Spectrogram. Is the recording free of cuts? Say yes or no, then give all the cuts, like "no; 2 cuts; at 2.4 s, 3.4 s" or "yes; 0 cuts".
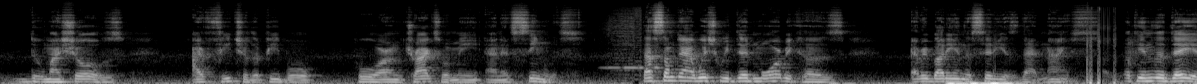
no; 2 cuts; at 6.3 s, 11.0 s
